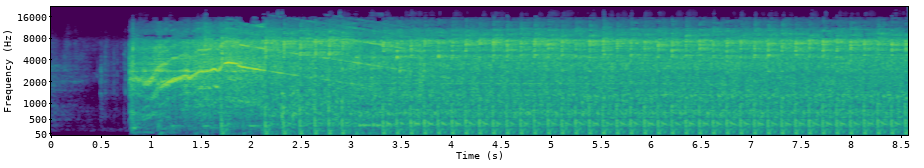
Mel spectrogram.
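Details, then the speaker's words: Ronaldson & Tippett old single-cylinder engine, owned nearly 25 years, started with a drill: catches right away and settles into a steady, regular chuff of about two and a half beats a second, running cleanly. "Yep, she runs. That's pretty cool, in my opinion. Owned it for so long, never been able to hear it run before."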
